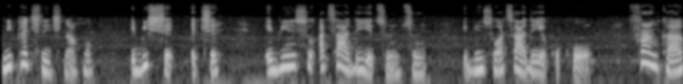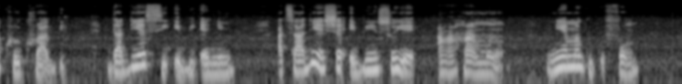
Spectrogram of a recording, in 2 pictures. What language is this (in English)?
Akan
